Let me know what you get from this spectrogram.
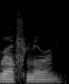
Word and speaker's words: Ralph Lauren: That's actually a mispronunciation. It's Ralph Lauren.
